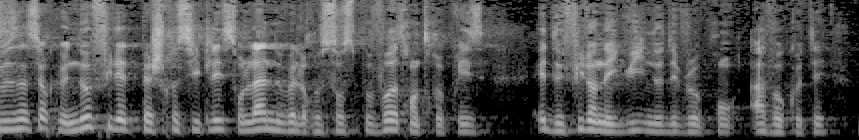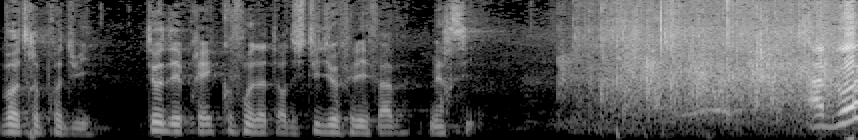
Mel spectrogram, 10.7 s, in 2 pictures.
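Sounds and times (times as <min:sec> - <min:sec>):
speech: 0:00.0 - 0:09.2, 0:10.4 - 0:10.7
audience applause: 0:08.8 - 0:10.7.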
